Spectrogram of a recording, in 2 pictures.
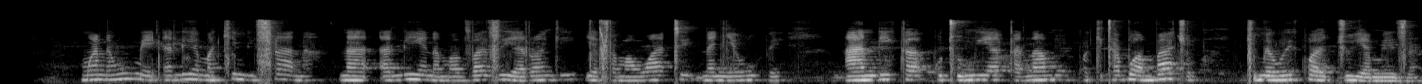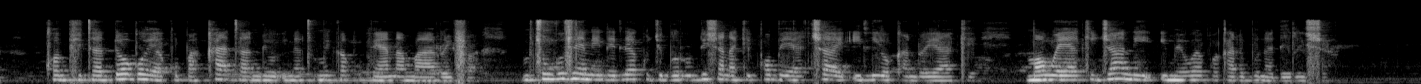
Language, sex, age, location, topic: Swahili, female, 36-49, Nairobi, education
